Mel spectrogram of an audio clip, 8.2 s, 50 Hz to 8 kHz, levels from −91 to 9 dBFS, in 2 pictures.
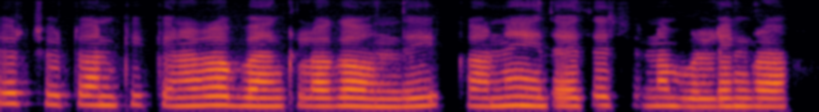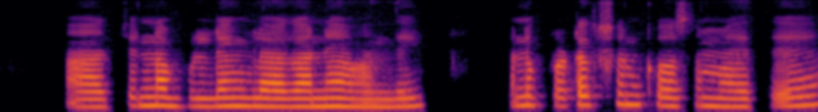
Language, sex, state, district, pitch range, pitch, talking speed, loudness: Telugu, female, Andhra Pradesh, Chittoor, 210-235 Hz, 220 Hz, 145 wpm, -24 LUFS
